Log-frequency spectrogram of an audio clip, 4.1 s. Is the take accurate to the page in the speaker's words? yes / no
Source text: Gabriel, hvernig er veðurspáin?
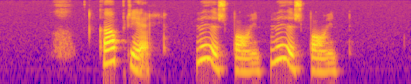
no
